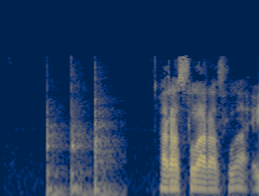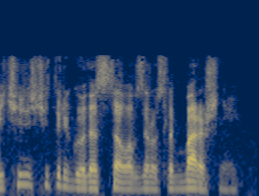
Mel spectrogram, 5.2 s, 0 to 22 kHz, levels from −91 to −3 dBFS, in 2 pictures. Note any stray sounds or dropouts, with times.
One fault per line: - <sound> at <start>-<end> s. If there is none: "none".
- thud at 0.5-1.3 s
